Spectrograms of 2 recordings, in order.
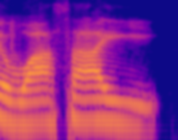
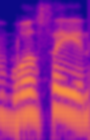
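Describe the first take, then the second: First: The first vowel is long. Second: The first vowel is short. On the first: The speaker calls it wrong. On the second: The speaker calls it right.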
